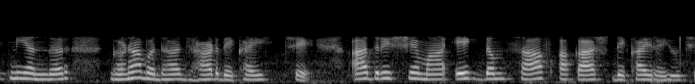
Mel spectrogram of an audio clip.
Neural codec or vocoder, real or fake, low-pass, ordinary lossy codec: none; real; 3.6 kHz; none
